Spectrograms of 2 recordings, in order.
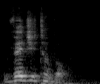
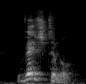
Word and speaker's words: vegetable: sounds to number one we hear this a lot vegetable vegetable again people try to pronounce each syllable of the word but we make it a little bit shorter of course similar to comfortable vegetable vegetable i need to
